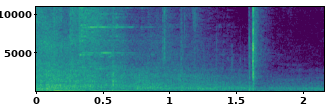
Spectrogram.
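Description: A single shot from a Palmetto State Arms PSAK-47 AK rifle in 7.62x39. Its report fades away in echo over about a second and a half, and one short sharp crack comes near the end.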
